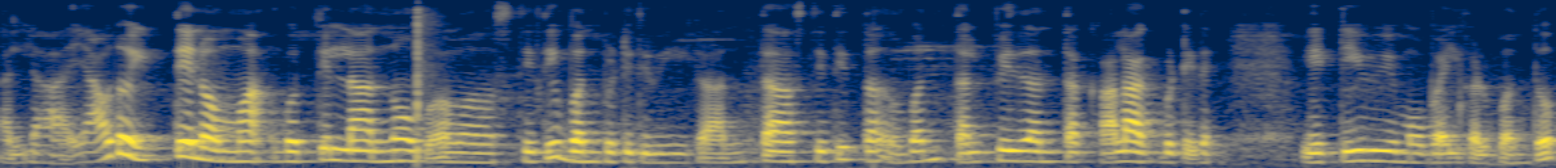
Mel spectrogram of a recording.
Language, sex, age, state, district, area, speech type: Kannada, female, 45-60, Karnataka, Chitradurga, rural, spontaneous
